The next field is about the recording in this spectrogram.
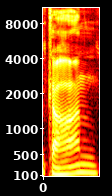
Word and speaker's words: Kahan: Ça se prononce bien Kahan parce qu'il l'a dit dans le show, son propre nom.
